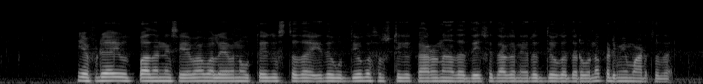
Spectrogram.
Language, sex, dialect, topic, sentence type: Kannada, male, Dharwad Kannada, banking, statement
